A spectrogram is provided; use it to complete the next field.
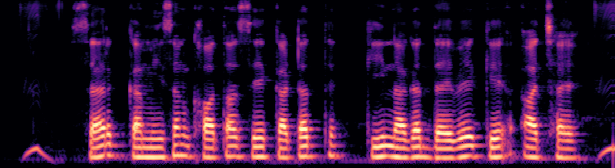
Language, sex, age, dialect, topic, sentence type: Maithili, male, 18-24, Bajjika, banking, question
